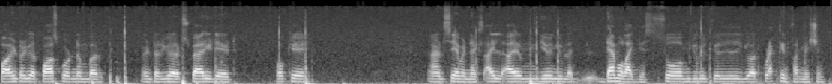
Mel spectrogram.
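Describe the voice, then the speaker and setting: A young man from Pakistan with a Pakistani accent, explaining an online form step by step, halting often with fillers and restarts. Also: mid-range voice, little pitch movement, background noise. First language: Urdu. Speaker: tutorial presenter. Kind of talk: screen-recorded walkthrough.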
